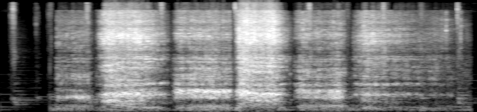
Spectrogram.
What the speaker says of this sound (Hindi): शेर ने मदद के लिए दहाड़ लगानी शुरू की।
